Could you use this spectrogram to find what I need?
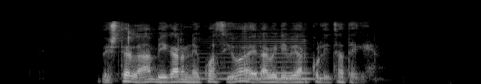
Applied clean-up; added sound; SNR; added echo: none; Bowed string instrument; 11 dB; none.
